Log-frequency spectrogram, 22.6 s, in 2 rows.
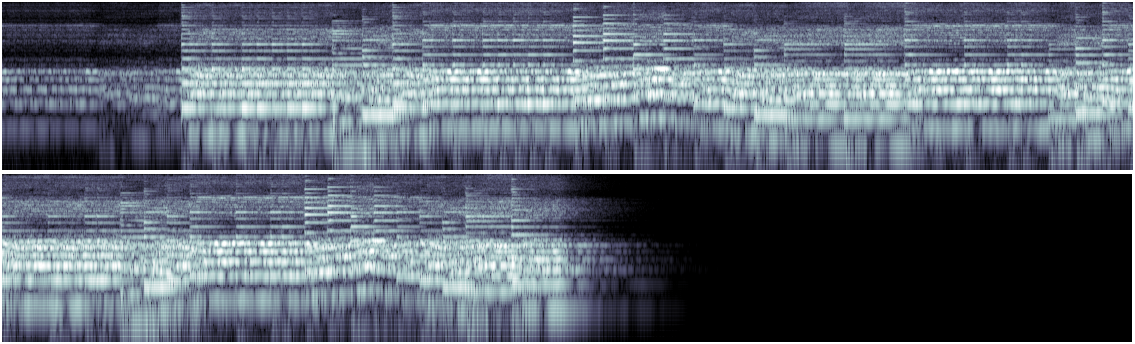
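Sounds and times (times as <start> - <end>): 
a cappella singing practice: 0.0 - 17.5.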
